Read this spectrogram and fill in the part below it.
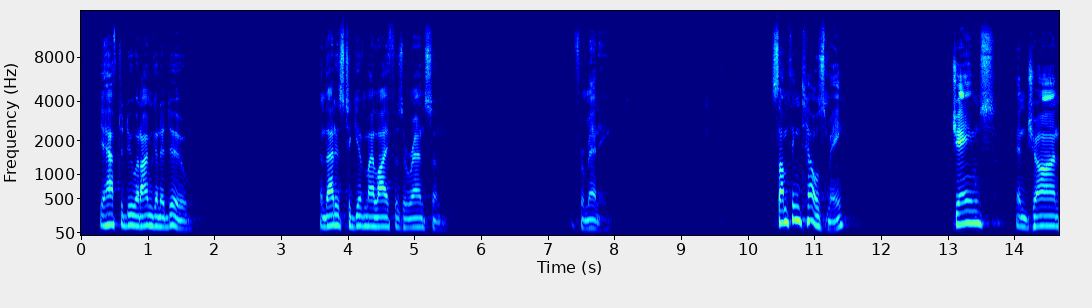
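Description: A middle-aged man preaches through a microphone in bursts, with pauses between phrases.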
